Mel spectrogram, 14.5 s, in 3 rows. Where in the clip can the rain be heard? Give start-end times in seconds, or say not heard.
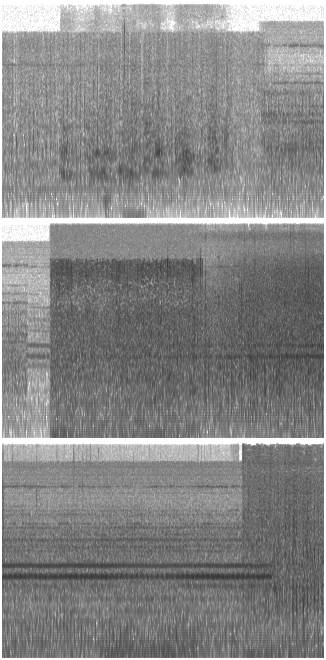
5.5-14.4.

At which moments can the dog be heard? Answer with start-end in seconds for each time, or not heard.
0.8-3.5.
